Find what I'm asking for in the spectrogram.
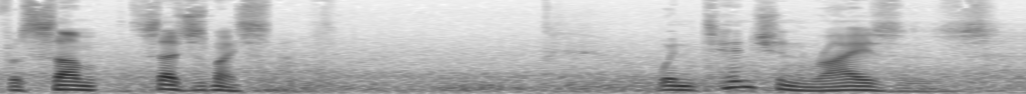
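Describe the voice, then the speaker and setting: Deep-voiced male fantasy narrator. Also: very animated, extremely slow, noisy background. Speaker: narrator and voice actor. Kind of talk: dramatic first-person fantasy narration. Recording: music under the voice. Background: music.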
